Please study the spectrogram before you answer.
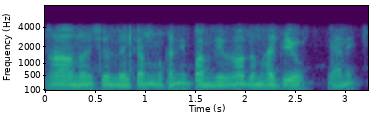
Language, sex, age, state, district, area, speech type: Manipuri, male, 18-30, Manipur, Churachandpur, rural, conversation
